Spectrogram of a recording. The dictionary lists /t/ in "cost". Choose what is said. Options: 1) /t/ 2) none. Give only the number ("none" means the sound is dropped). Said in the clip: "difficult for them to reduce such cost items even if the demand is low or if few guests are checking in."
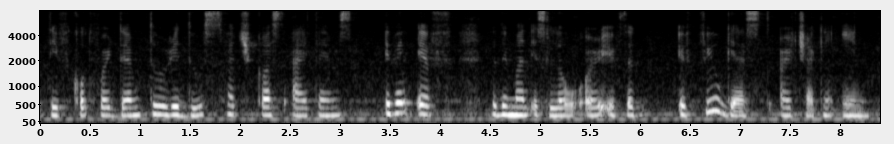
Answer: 1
